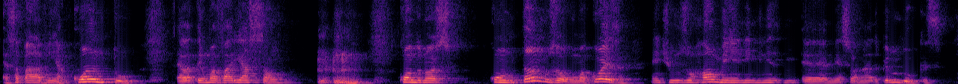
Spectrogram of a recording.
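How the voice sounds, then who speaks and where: A Southeastern Brazilian man gives a casual explanation of English pronunciation during a live online class, chatting freely, often asking "tá?" and coughing occasionally. His high-sitting voice has a dark tone and moves at a moderate pace, with a roomy sound around it.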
